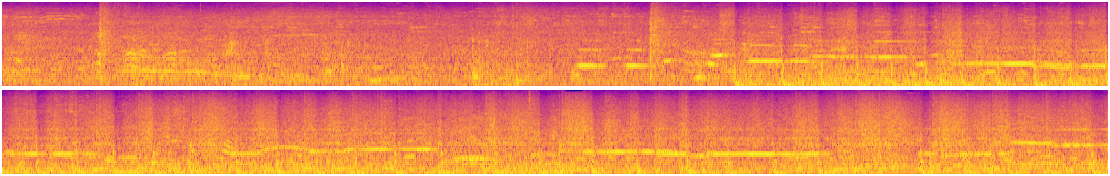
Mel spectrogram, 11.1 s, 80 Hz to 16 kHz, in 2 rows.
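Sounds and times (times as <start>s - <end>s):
crowd chatter: 0.0s - 11.0s
live dance music: 2.8s - 11.0s
steady drum beat: 3.4s - 11.0s.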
